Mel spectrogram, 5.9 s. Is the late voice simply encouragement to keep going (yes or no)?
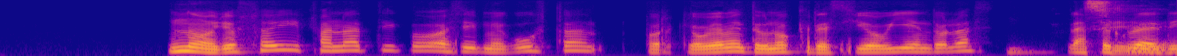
yes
